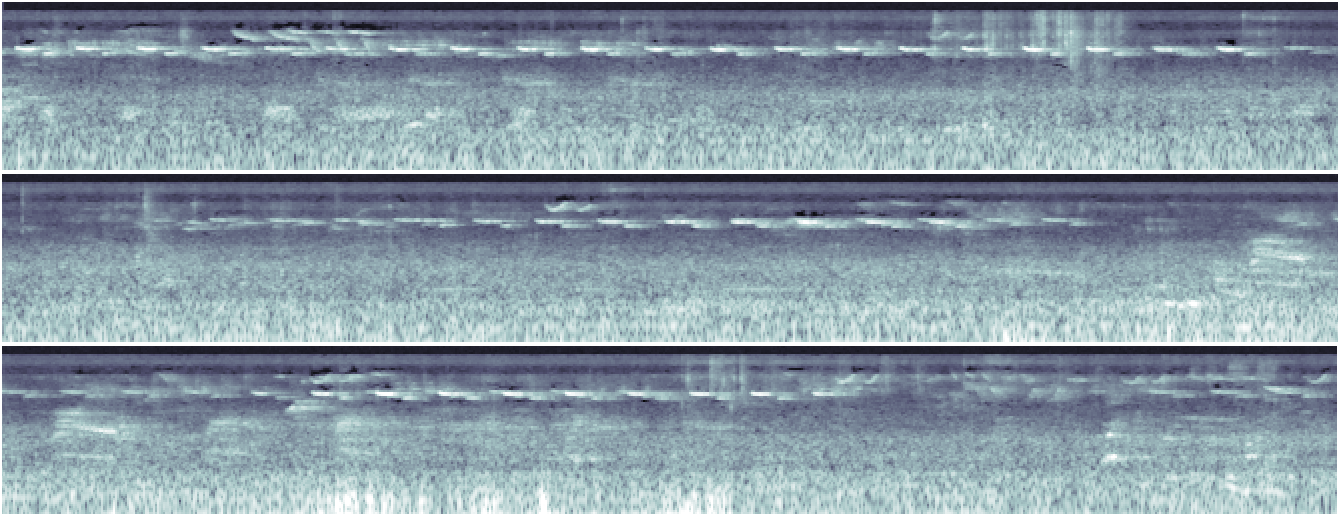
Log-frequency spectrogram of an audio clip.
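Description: Woodland ambience: a small bird repeats a short high note in long runs. A few lower bird calls come in the second half, over a low wind rumble.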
